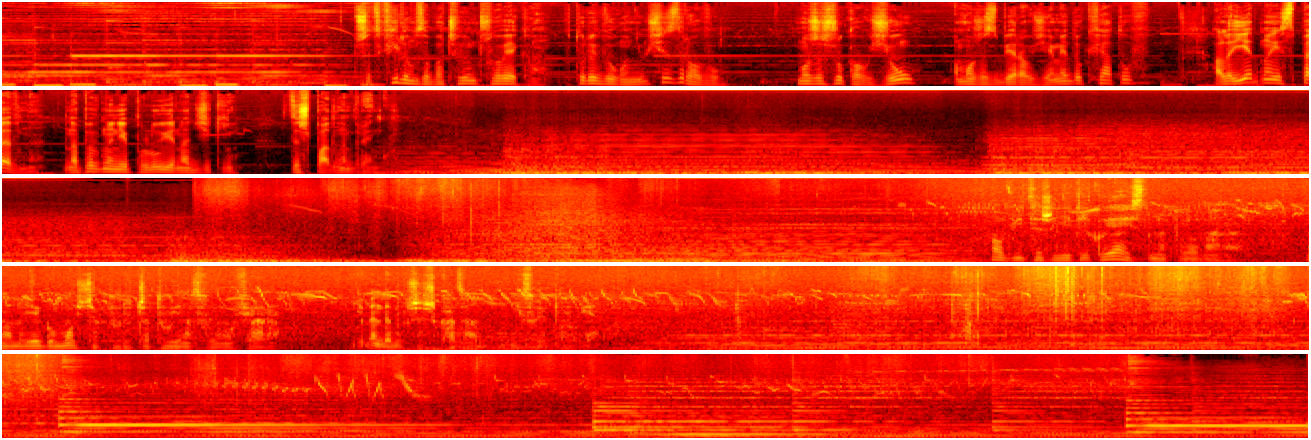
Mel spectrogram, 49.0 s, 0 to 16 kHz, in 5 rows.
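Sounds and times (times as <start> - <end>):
birds chirping: 0.0 - 13.6, 21.4 - 49.0
soundtrack music with sustained tones: 0.0 - 49.0
deep low drone: 12.7 - 27.0.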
